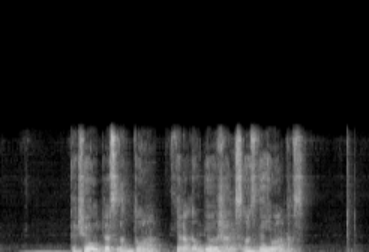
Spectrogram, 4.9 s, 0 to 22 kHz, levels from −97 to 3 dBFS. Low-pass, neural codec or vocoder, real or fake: 10.8 kHz; codec, 44.1 kHz, 1.7 kbps, Pupu-Codec; fake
